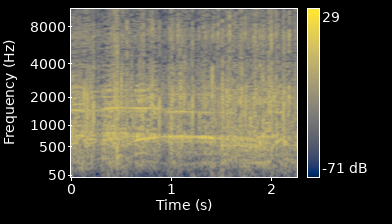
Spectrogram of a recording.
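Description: Crowd at a Hindi-language protest rally claps and cheers loudly, a dense continuous roar of clapping and voices with a faint whistle-like tone running through it.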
